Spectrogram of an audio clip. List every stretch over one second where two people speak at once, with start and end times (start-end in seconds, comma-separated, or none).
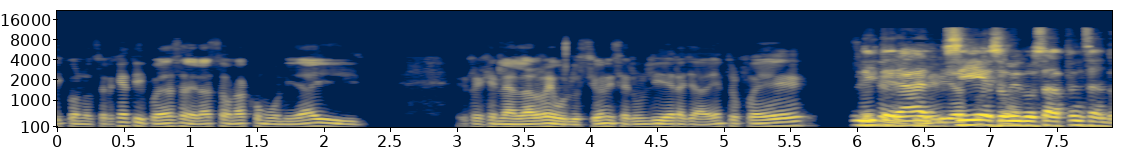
6.0-7.3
